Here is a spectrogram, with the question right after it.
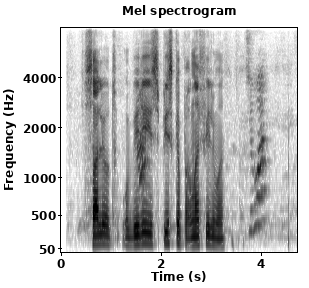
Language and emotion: Russian, neutral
